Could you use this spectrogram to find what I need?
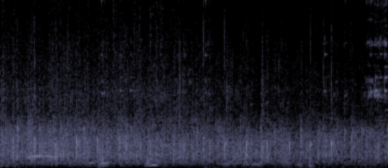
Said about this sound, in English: Let's give this young man another nice round of applause. Men's fancy dance.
